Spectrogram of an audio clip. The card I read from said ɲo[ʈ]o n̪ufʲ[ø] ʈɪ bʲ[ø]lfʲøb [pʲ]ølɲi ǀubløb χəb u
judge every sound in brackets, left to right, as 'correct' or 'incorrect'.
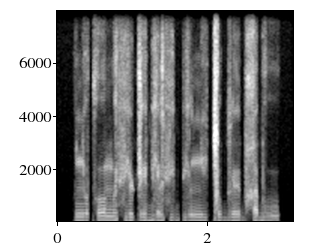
incorrect: t̪ʰ, correct, incorrect: ɛ, correct

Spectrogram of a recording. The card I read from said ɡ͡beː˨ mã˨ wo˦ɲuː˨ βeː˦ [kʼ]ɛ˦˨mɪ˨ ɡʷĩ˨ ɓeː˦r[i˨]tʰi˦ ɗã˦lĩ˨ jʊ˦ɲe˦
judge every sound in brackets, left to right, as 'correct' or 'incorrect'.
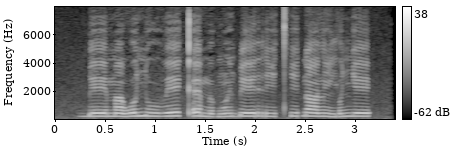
correct, correct

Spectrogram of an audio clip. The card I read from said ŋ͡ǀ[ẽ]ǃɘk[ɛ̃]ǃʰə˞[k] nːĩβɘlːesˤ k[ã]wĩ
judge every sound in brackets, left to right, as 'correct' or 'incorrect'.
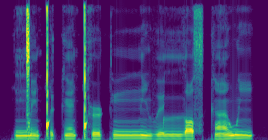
correct, correct, correct, correct

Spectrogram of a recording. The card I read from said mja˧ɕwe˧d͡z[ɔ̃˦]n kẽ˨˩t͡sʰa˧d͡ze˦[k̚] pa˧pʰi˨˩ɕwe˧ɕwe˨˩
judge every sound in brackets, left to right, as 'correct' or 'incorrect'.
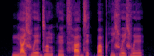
correct, correct

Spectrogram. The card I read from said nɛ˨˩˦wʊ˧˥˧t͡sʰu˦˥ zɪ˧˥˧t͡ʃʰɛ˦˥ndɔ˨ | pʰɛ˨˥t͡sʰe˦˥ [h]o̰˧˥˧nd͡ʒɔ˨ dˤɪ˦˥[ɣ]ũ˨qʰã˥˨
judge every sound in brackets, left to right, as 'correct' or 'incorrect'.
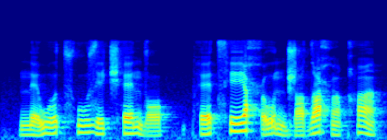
incorrect: ħ, incorrect: ħ

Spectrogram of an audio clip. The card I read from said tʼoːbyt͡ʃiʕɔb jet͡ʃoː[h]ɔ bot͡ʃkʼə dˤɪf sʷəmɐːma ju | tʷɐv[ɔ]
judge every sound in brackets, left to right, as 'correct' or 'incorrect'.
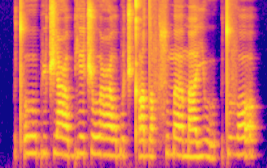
incorrect: ʕ, correct

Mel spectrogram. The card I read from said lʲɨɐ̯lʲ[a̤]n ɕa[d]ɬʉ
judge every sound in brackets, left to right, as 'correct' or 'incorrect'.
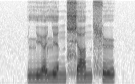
incorrect: a, incorrect: n

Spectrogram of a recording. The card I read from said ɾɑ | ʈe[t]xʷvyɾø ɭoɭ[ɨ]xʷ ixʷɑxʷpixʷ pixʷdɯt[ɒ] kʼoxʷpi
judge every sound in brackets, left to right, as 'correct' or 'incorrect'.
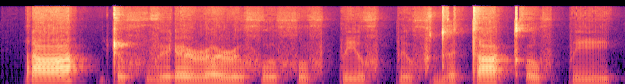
incorrect: none, incorrect: y, incorrect: ɑ

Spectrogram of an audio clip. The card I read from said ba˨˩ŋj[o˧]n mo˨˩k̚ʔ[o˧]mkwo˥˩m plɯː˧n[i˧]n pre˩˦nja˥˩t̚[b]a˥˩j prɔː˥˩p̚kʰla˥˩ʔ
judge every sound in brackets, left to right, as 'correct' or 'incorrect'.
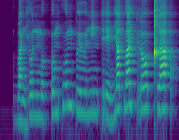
correct, correct, correct, incorrect: w

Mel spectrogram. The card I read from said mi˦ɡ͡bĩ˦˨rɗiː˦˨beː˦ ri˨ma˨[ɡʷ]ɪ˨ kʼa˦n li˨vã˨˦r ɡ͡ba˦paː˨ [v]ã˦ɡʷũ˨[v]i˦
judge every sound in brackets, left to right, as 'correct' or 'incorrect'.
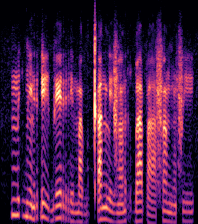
correct, incorrect: f, incorrect: f

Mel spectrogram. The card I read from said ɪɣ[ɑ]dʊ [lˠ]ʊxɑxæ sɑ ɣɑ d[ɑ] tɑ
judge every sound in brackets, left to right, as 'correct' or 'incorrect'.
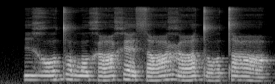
incorrect: ɔ, correct, incorrect: ɔ

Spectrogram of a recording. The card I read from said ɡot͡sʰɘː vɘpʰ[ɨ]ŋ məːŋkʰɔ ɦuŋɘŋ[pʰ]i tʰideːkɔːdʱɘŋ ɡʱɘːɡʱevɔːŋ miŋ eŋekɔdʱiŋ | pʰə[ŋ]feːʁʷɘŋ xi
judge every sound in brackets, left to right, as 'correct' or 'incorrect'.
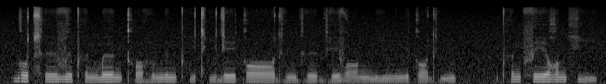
incorrect: ə, correct, correct

